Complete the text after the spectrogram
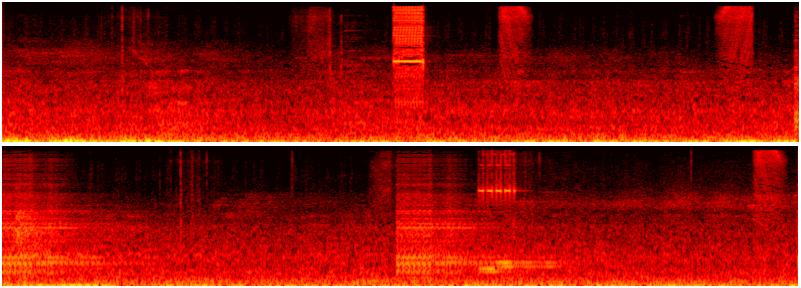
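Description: A card swipes through a reader with beeps.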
